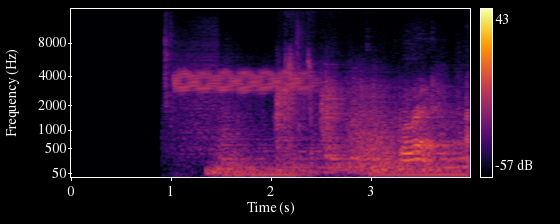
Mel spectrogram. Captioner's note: unlocking door sound; buzzing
